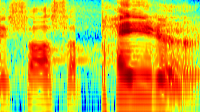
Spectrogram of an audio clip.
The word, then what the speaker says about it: Sosipater: If you're in East Tennessee, you say Sosipater. It rhymes with tater.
